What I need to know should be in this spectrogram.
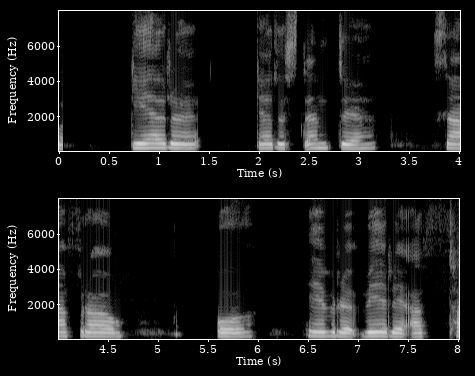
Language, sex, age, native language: Icelandic, female, 14, Icelandic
